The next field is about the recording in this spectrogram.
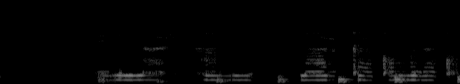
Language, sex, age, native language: Icelandic, male, 8, Icelandic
